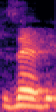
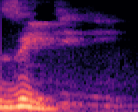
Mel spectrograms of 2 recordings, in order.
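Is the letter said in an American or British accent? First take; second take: British; American. First: The letter is said in a British accent. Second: The letter is said in an American accent. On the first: "in British" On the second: "in American"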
